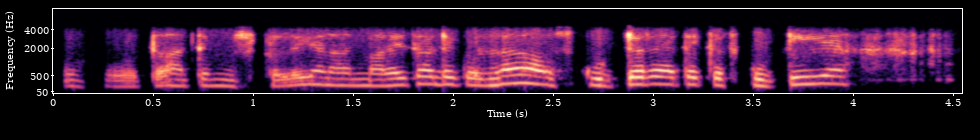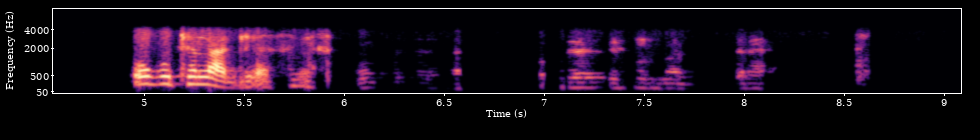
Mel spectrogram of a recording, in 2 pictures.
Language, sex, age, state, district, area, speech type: Dogri, female, 60+, Jammu and Kashmir, Reasi, rural, conversation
